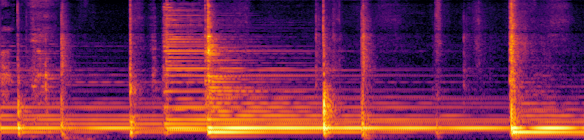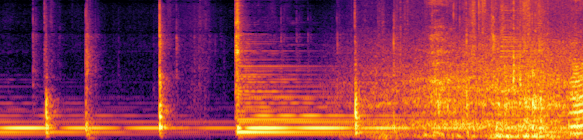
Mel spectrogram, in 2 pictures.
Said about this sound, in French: Il y a les cloches qui sonnent en ce moment. Les cloches sonnent. C'est très faible, mais je les entends. les cloches.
